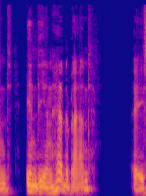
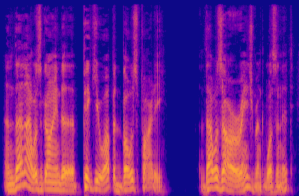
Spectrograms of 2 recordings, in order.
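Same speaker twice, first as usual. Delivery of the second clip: pointed reminder; 8 semitones higher, 3 dB louder than usual. Acted. Rick pressing Katie.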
